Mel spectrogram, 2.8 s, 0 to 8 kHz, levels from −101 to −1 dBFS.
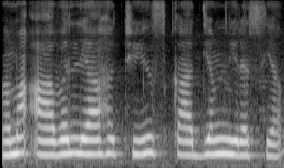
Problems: background sounds at intervals, background conversations at intervals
